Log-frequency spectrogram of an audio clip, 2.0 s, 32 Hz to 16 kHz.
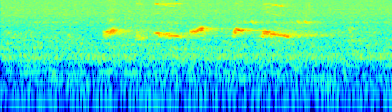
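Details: Red-whiskered bulbul decoy singing in competition while trapping on 10 October 2019; one quick phrase of five bright, slurred whistled notes in under a second over a quiet rural background.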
